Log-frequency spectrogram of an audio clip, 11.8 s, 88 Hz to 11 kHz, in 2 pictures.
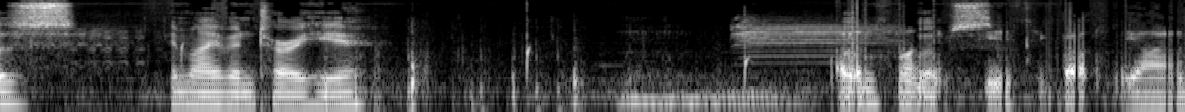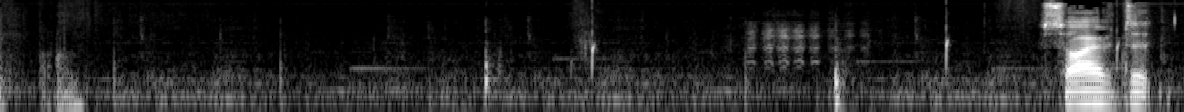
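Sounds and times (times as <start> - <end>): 
video game sheep bleating: 0.0 - 1.3, 3.0 - 5.0, 9.5 - 10.5
speech: 0.0 - 2.0, 4.2 - 6.4, 11.2 - 11.8.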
